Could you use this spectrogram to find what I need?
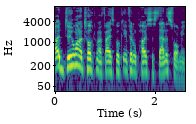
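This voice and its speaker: A man with an Australian accent and a fairly high pitch, dark, mellow tone and lively intonation, talking at a very fast pace in a dry, close sound with no echo. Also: quiet background. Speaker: tech podcast host. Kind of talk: casual chat.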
